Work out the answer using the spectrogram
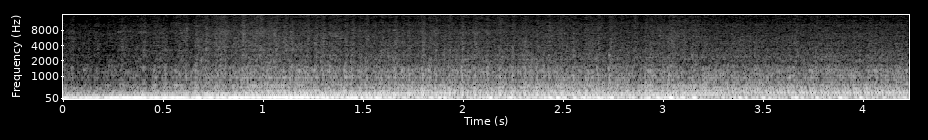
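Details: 1998 BMW 740i (E38) after new fuel pump, 40 psi fuel pressure, O2 sensors removed giving open exhaust: engine climbs and holds revs cleanly without stumble or misfire; normal revving, fuel issue fixed.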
